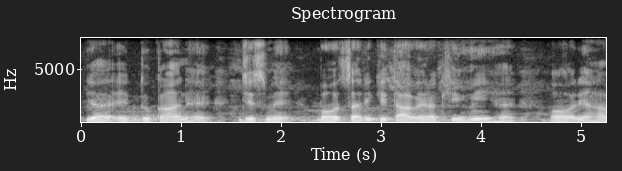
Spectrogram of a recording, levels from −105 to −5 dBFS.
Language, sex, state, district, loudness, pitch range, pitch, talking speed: Hindi, male, Chandigarh, Chandigarh, -17 LUFS, 125-135 Hz, 130 Hz, 160 wpm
